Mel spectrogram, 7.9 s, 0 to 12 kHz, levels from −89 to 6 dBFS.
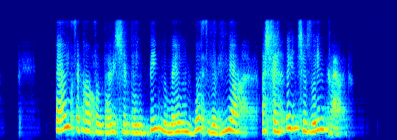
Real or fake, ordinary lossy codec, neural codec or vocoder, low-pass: fake; MP3, 96 kbps; codec, 16 kHz, 0.5 kbps, FreqCodec, smaller model; 7.2 kHz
